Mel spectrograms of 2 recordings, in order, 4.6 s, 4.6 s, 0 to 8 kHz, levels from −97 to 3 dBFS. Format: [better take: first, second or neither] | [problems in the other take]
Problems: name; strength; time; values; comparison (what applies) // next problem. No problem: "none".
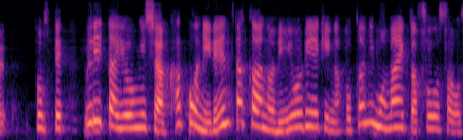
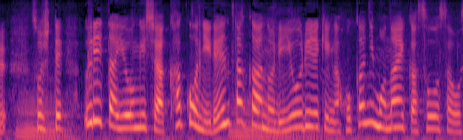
second | noise reduction (neural mask model DeepFilterNet 3)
